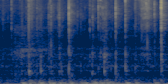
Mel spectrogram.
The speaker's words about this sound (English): i'm typing here sorry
